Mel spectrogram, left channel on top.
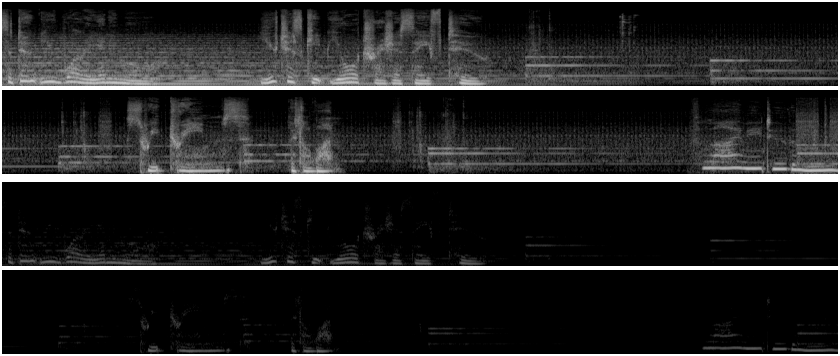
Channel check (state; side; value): quieter; right; 29.3 dB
